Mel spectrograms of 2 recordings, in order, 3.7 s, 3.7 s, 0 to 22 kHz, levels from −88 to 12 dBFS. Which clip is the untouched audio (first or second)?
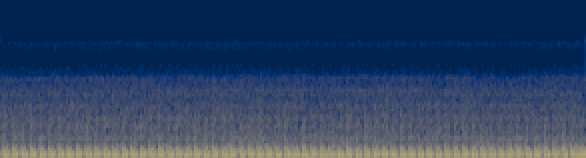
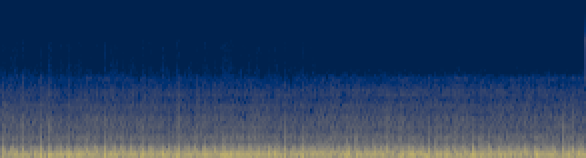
first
